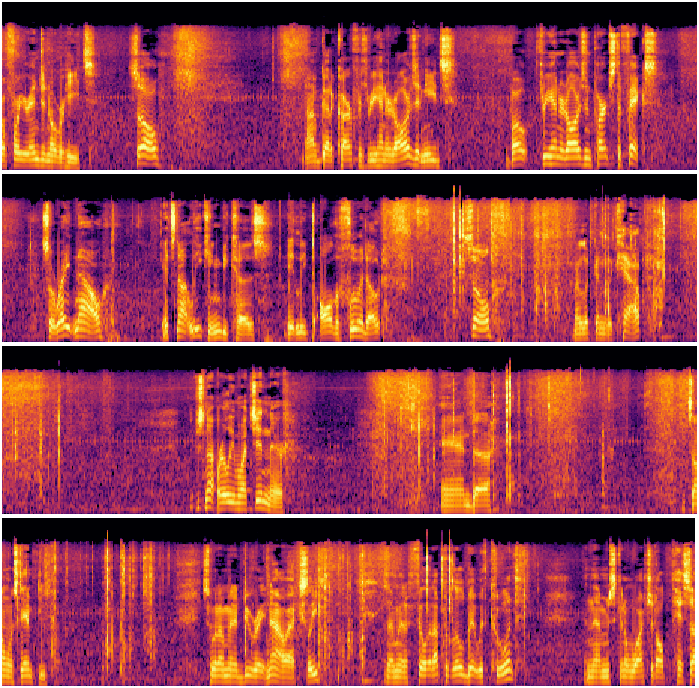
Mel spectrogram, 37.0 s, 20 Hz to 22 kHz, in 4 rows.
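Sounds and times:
steady background hiss: 0.0s - 37.0s
breath out: 20.3s - 21.0s, 30.0s - 30.5s, 32.5s - 32.9s, 35.0s - 35.5s.

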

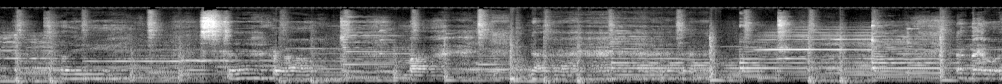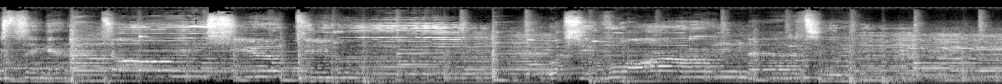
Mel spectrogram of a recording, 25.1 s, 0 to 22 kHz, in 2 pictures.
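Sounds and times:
drum strikes: 5.0s - 25.0s.

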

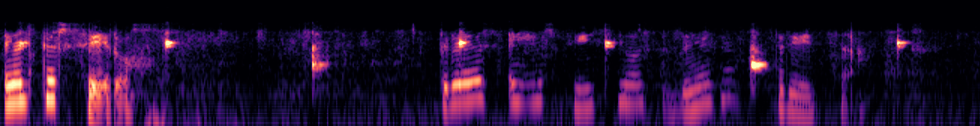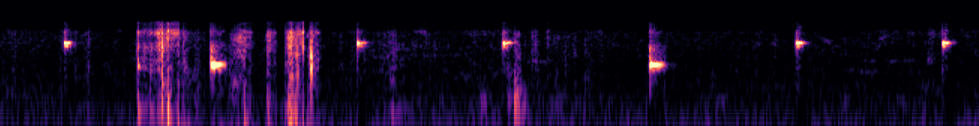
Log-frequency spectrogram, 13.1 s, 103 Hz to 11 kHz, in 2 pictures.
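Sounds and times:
electronic metronome beeping: 10.8s - 11.0s.

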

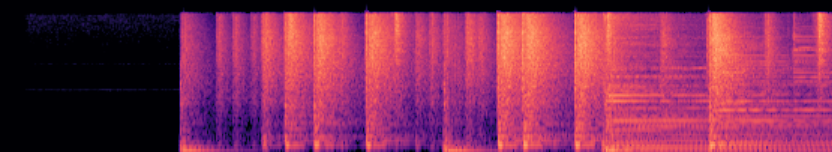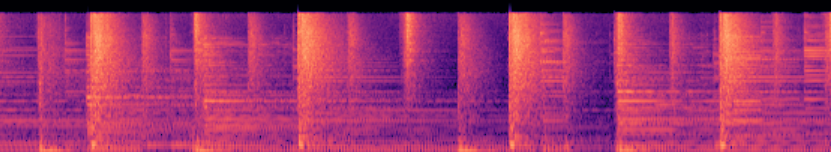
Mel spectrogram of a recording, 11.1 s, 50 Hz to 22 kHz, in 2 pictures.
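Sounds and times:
quick snare strokes: 1.4s - 5.2s
heavy kick drum hit: 3.0s - 10.8s.

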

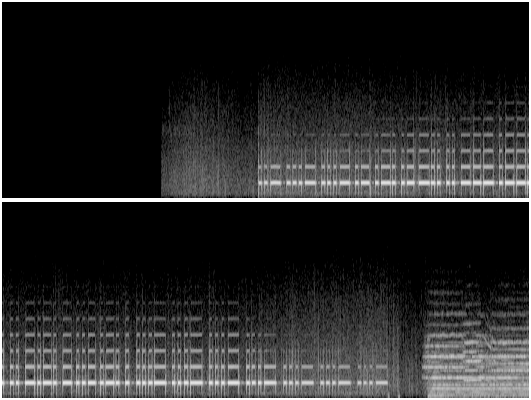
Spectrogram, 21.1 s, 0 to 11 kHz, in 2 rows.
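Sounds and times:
film soundtrack hiss: 0.2s - 21.0s
morse code beeping: 5.2s - 18.3s.

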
